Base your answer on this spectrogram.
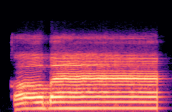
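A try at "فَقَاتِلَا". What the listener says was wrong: koba koba. Orang lupa titik sih Bapak.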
